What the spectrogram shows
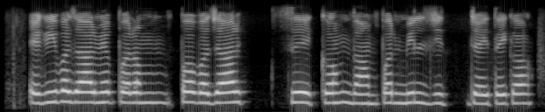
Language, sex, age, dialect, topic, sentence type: Magahi, female, 18-24, Central/Standard, agriculture, question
